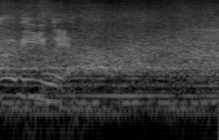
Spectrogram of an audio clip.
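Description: Brief voices in the first half second, then a steady background of held music tones.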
